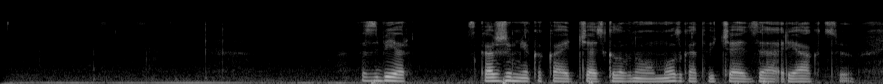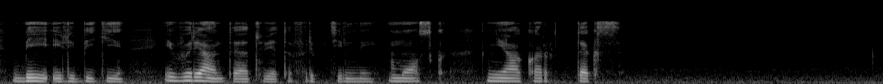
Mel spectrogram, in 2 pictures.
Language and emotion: Russian, neutral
